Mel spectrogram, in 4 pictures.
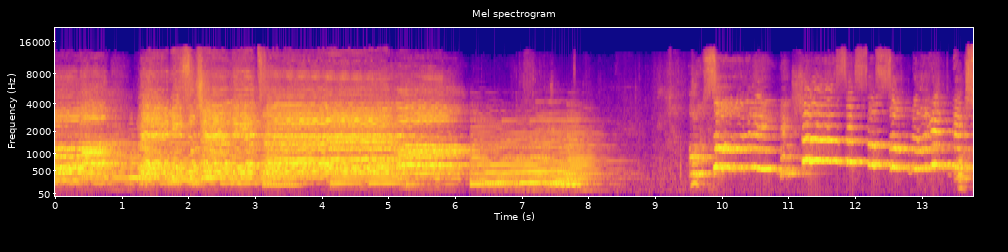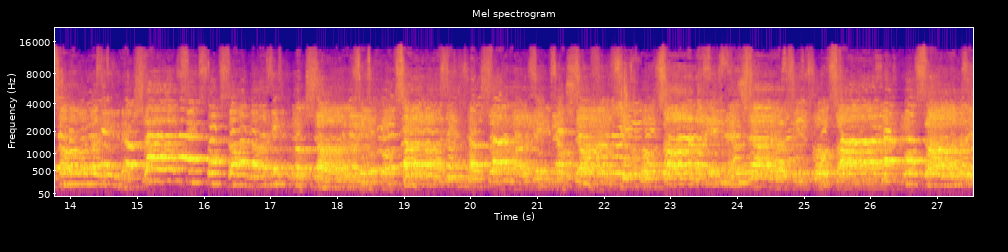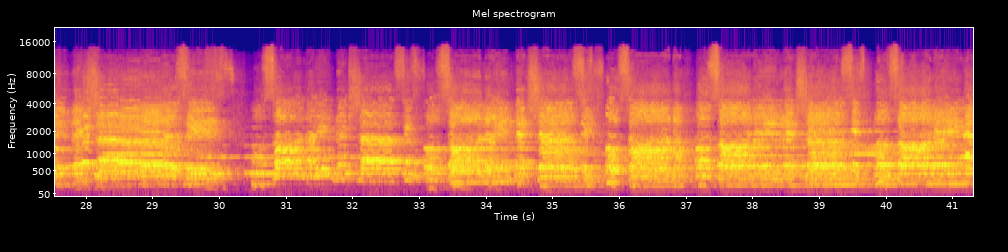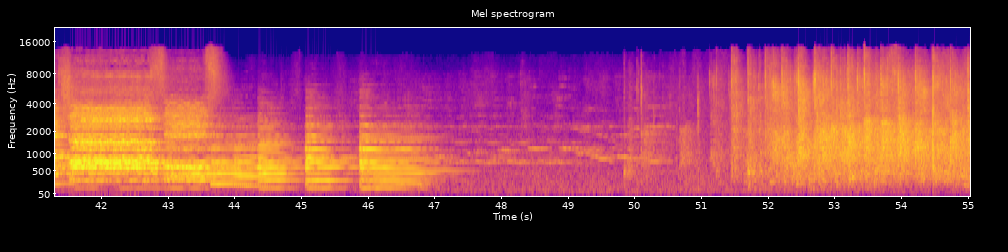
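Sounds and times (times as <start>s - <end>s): mixed choir singing: 0.0s - 6.5s, 9.5s - 44.9s.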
